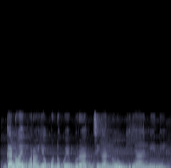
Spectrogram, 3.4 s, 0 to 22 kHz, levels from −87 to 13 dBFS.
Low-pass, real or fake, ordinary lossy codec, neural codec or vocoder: 7.2 kHz; real; none; none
